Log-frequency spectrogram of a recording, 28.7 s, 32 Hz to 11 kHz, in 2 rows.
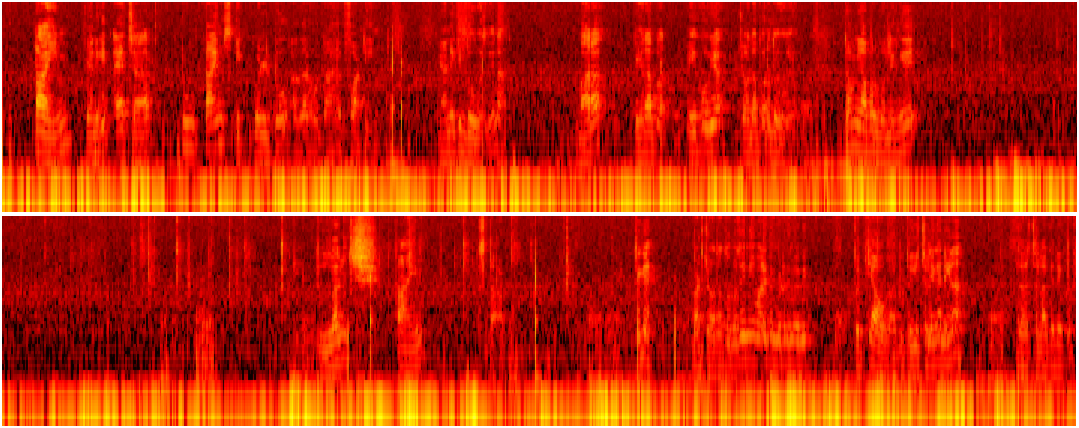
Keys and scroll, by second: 5.2 ctrl+s, 12.0 ctrl+c, 12.7 ctrl+v, 13.2 ctrl+z, 14.9 ctrl+v, 16.3 ctrl+shift+Left, 21.8 ctrl+s, 28.0 ctrl+s, 28.5 alt+Tab.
